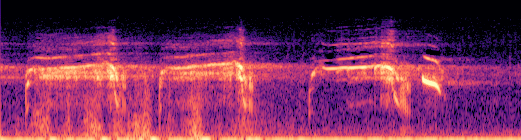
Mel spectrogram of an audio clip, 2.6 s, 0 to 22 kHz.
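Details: Osprey female bringing fish to her chick at a Kurzeme nest in Latvia, 31 August 2024, live nest camera. Three long, strained whistles, the last breaking into a sharp falling note, with low rustling and knocking noises underneath.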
